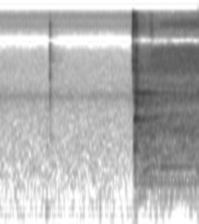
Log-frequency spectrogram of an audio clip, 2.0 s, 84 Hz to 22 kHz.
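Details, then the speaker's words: 1996 Grizzly milling machine with newly replaced motor and wired-in drum switch, switched to forward (clockwise cutting head): soft click, then motor snaps on to a steady, even high whir with no rubbing or knocking; normal motor start. "I'm gonna throw the drum switch to the up position and we can see that the cutting head is moving and I guess you could call that clockwise motion"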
